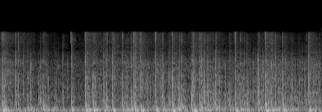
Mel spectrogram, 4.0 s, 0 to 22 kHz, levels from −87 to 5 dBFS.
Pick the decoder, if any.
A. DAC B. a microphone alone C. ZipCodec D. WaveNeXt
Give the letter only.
A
